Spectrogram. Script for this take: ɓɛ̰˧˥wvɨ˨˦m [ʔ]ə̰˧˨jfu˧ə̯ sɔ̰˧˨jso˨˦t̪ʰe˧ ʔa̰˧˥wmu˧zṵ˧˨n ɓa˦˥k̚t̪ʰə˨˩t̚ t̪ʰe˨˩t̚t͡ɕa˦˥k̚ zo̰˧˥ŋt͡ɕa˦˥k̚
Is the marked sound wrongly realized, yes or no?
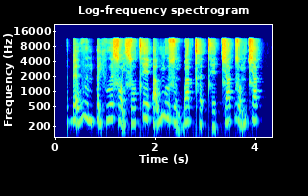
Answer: no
